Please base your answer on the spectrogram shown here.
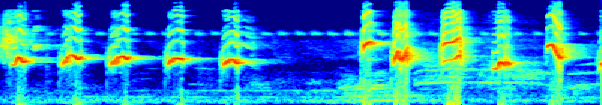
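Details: Captive greater green leafbird song meant for young birds to imitate: five evenly spaced clear whistled notes, a short pause, then louder, more complex slurred notes with faint low rustling.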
